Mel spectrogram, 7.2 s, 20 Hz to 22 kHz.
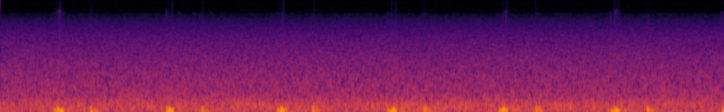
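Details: Newborn-sleep ASMR simulating womb sounds: steady paired lub-dub thumps at about 54 a minute over constant soft whooshing white noise; a mother's heartbeat as heard in the womb.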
